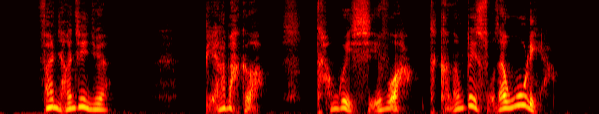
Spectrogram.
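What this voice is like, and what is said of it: Quiet, hushed speech. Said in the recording (Chinese): “小声的说”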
